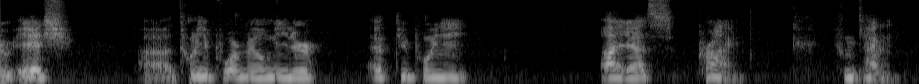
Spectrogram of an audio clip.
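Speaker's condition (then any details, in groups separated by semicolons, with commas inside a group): Cerebral palsy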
